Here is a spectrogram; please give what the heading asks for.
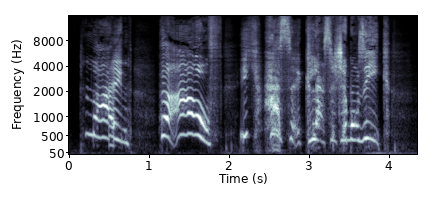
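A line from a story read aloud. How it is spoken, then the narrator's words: Witch screaming. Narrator (German): Als die Hexe diese Töne hörte, schrie sie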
